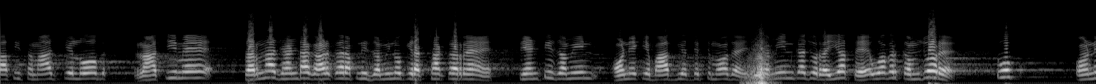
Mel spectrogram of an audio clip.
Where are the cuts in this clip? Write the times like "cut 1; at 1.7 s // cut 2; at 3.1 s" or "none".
cut 1; at 7.6 s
